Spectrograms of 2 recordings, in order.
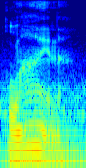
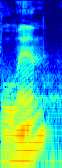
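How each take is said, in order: First: The vowel is long, rhyming with fine. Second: The vowel is short, rhyming with fin. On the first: The speaker calls it wrong. "pronounce the name Lynn like line" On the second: The speaker calls it right. "L Y N E is actually pronounced like Lynn"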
